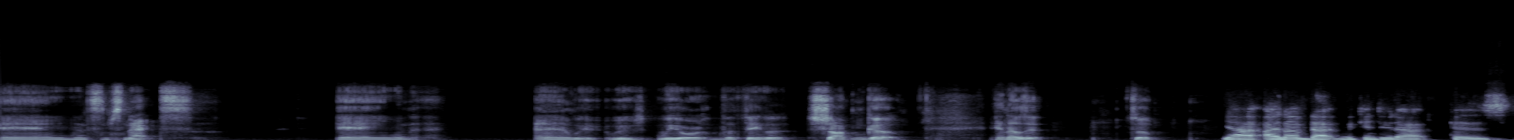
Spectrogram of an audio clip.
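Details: Aphasia after a stroke in an adult woman; speech shows word-finding pauses, restarts and repetitions.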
